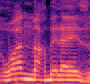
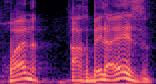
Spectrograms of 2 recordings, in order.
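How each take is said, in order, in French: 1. Le nom de famille commence par un son M. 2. Le nom de famille commence par un son voyelle. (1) "j'allais dire Juan Marbelaez. Non" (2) "Parfait. Nickel"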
